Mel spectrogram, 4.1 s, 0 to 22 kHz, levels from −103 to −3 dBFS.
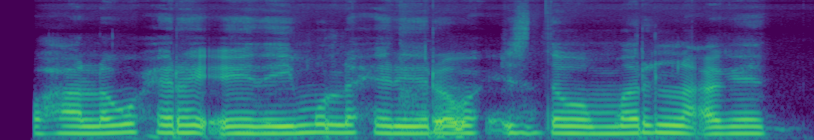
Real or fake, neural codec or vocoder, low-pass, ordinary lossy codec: real; none; none; none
